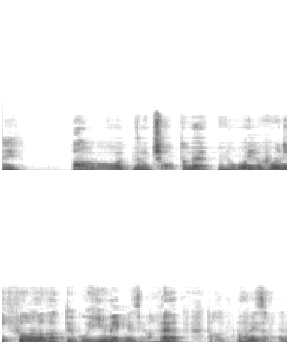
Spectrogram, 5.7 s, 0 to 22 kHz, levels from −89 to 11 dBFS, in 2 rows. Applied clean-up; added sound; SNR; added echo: neural mask model DeepFilterNet 3.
